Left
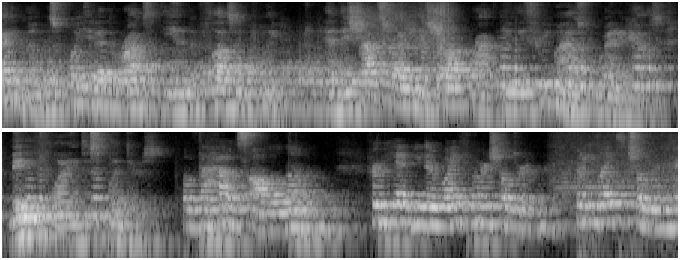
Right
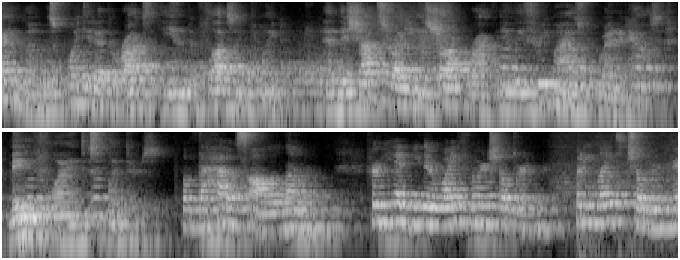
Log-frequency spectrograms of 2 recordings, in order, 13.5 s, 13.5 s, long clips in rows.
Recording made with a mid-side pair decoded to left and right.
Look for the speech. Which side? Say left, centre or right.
right.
